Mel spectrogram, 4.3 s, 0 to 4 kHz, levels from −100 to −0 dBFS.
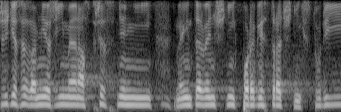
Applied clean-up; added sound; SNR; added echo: none; none; none; none.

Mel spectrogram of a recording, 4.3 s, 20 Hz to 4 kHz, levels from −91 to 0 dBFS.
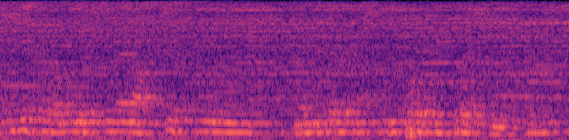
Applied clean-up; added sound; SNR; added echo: none; Sawing; 6 dB; reverberation time 0.6 s.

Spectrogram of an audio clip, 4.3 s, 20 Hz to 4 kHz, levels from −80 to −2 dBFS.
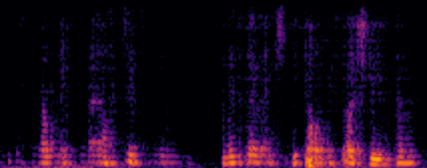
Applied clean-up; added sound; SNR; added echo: neural mask model DeepFilterNet 3.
